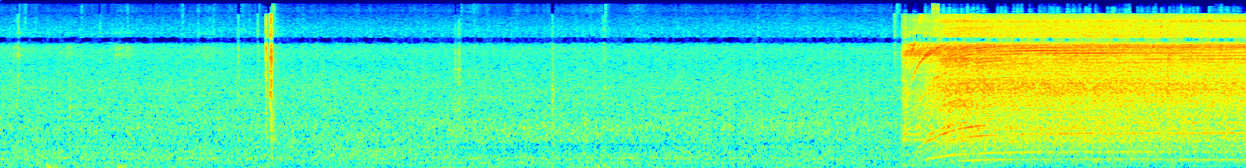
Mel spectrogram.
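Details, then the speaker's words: Simplicity Symmetry upright vacuum after brush cleaning and reseating the lifetime belt and linkage: motor switches on and winds up to a steady high whine with the brush roll spinning freely with no floor load. It is working perfectly. "Working perfectly now. It's only taken a little while to slow down because there's no resistance on it like there would be with the carpet or a floor."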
